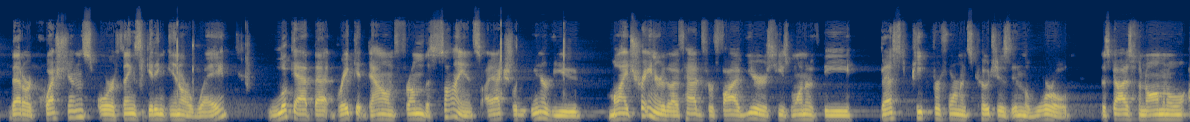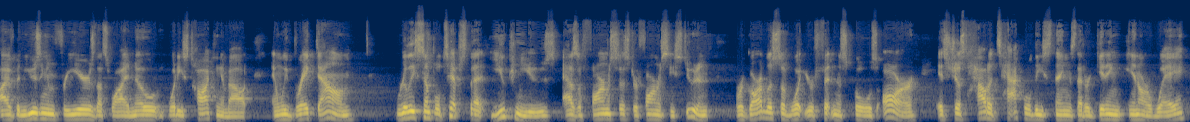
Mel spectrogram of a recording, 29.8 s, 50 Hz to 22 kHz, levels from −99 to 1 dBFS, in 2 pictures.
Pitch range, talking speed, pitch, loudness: 110-125 Hz, 190 wpm, 115 Hz, -22 LUFS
